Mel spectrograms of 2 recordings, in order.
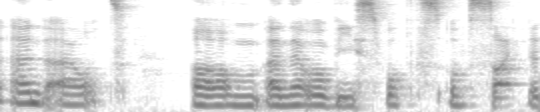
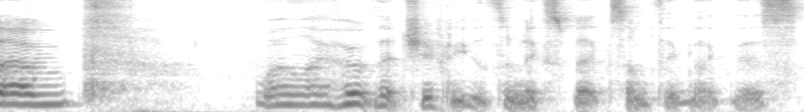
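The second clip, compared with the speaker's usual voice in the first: muttered under breath, much slower. Narrating a game scene, voicing Lao after a stealth roll, muttering under his breath. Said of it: "He mutters under his breath".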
